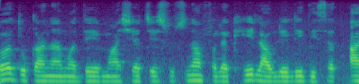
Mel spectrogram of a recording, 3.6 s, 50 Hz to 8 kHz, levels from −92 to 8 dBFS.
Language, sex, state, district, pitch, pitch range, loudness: Marathi, male, Maharashtra, Pune, 125 Hz, 125-135 Hz, -21 LUFS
